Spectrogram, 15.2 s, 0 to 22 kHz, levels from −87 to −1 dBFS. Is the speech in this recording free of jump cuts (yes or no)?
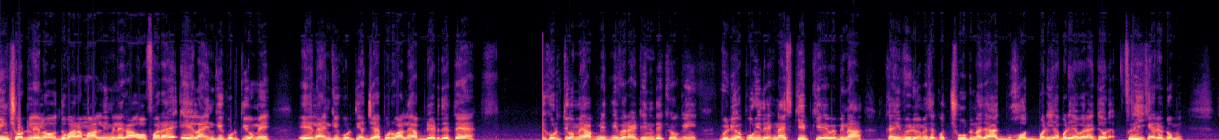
no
